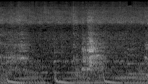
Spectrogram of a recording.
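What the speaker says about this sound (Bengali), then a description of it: "ফ্লেমটাকে হাই করে নিয়ে কন্টিনিউয়াস স্টির করুন, তাহলে এটা 1 মিনিটের মধ্যেই সয়াবিনগুলো একটু ফ্রাইড হয়ে যাবে" Soya chunks frying on a high flame make a constant bright hiss, with three swooping scrapes as they are stirred continuously in the pan.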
